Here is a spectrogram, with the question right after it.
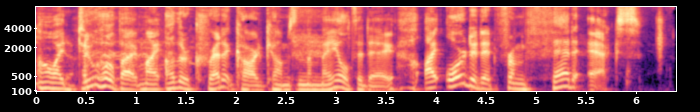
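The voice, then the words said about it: Stilted put-on American accent. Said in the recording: “my American impression sounds like something that would be used to teach English to mainland Chinese people”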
